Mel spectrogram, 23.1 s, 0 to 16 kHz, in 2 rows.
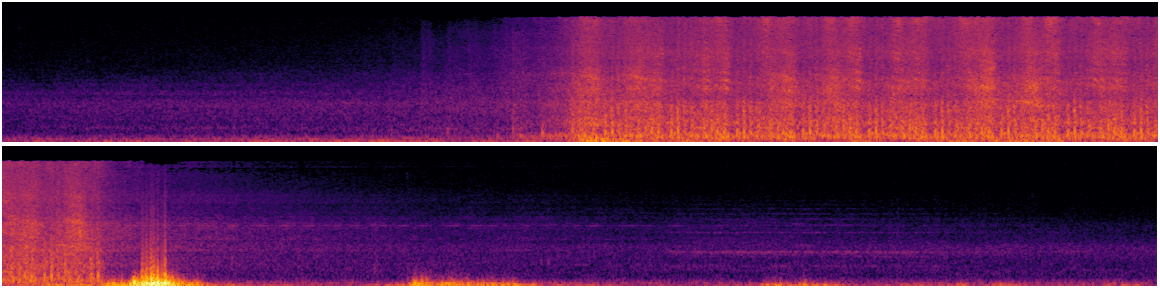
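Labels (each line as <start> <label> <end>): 0.0 Very quiet muffled whining white noise in the background. 23.1
0.2 Wind blowing steadily outdoors. 5.6
5.4 Train wheels click metallically and repeatedly as they roll over rails. 12.7
5.7 Wind whistles repeatedly as it hits passing train carts. 12.8
12.8 Air rushing as it is pulled into an enclosed space. 13.7
13.8 Metallic echo rings repeatedly and very quietly in the background. 15.9
16.8 Distant muffled metallic screeching and whining sounds in the background. 20.3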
